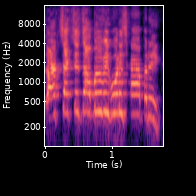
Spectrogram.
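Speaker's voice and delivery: high, frantic disbelief; panicked. Retold or imitated. Fans stuck outside the stadium, high panicked squeal. Crowd panicking in stalled line.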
